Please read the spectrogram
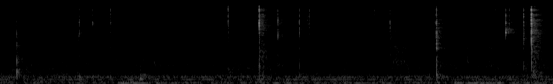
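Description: Sharp little clicks and taps of fingers handling an Apple TV 4K's hard plastic casing and its cardboard box tray as the unit is lifted out. The loudest clicks come about two and a half seconds in and in a quick cluster near the end, over a faint steady hum.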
